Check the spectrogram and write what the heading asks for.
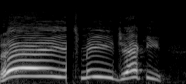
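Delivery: very high, drawn-out hollered yell. Retelling how dad shouted after a shot rang out: imitating dad yelling. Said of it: "my dad yells out".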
